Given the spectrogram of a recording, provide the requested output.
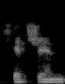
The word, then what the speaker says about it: KTCHN: Order from Kitchen Downtown LA. It's spelled K-T-C-H-N. So Kitchen with none of the vowels in it.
